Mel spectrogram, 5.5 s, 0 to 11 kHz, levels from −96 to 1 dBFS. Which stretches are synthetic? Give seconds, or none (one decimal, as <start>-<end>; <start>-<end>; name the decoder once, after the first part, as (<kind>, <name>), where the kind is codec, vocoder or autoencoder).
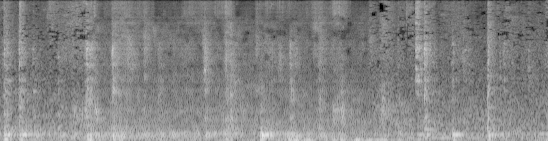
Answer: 0.9-3.7 (vocoder, WaveNeXt)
